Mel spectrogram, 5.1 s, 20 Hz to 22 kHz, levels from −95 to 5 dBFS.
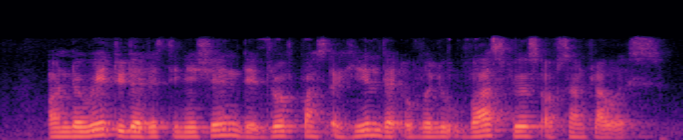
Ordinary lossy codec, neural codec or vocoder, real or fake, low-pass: Opus, 32 kbps; none; real; 7.2 kHz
